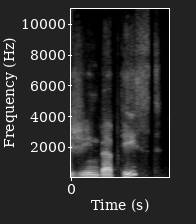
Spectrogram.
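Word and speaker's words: Jean-Baptiste: the amazing Daniel says how do you pronounce Stanley jeene Baptist I pronounce it like that listen don't encourage him Stanley jeene Baptist you put a quarter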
